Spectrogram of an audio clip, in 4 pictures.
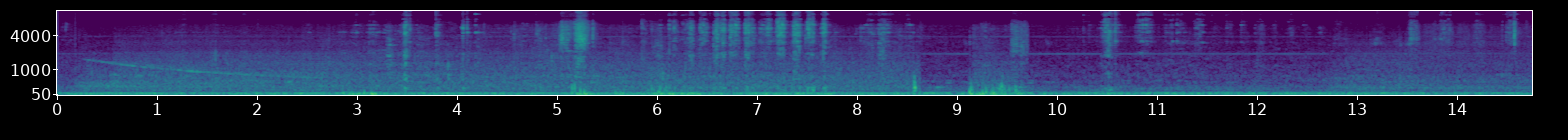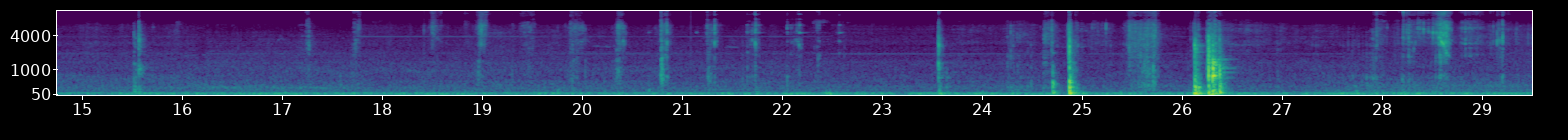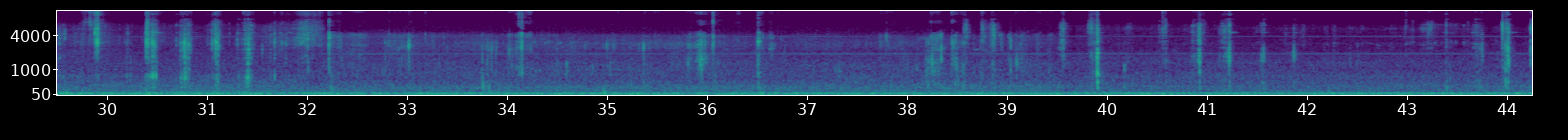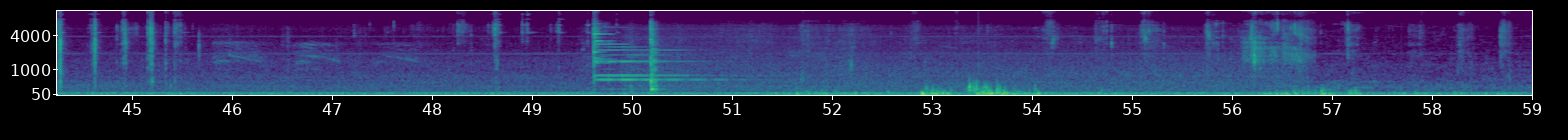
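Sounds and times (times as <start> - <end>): knife slicing meat: 6.1 - 8.4
small clicks and crackles: 37.7 - 46.0.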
